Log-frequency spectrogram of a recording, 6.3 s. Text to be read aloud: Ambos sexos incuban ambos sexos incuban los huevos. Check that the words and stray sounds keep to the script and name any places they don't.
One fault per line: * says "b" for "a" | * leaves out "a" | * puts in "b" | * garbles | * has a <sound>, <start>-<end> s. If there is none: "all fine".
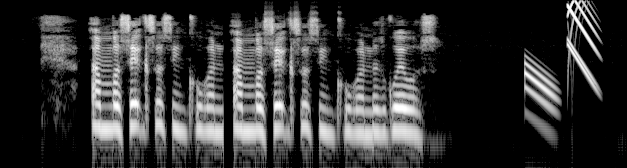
* has a chirp, 5.2-6.0 s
